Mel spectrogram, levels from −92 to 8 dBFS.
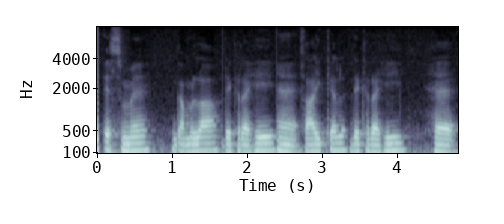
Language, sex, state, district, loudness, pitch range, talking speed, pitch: Hindi, male, Uttar Pradesh, Hamirpur, -14 LUFS, 115-125 Hz, 110 wpm, 120 Hz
